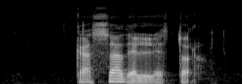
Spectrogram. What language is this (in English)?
Spanish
